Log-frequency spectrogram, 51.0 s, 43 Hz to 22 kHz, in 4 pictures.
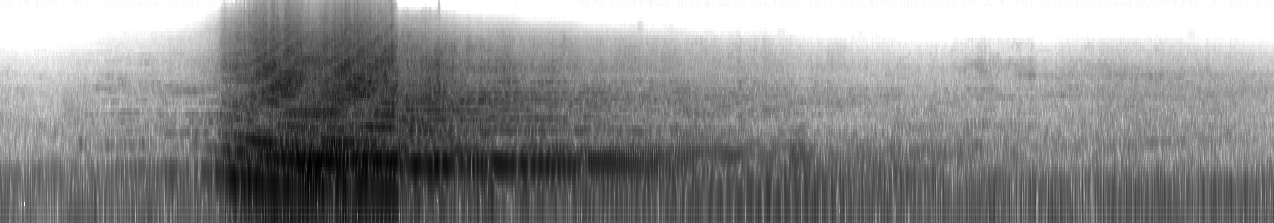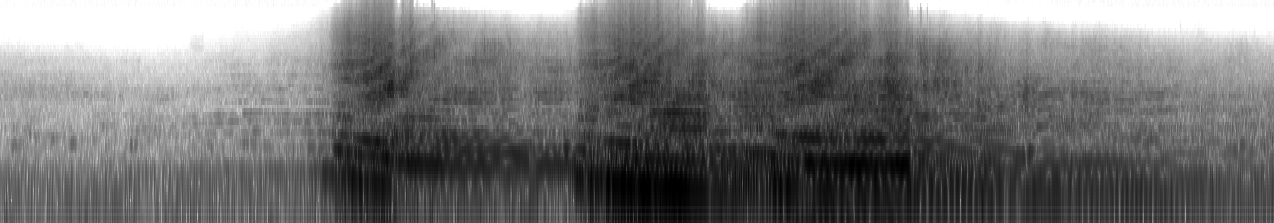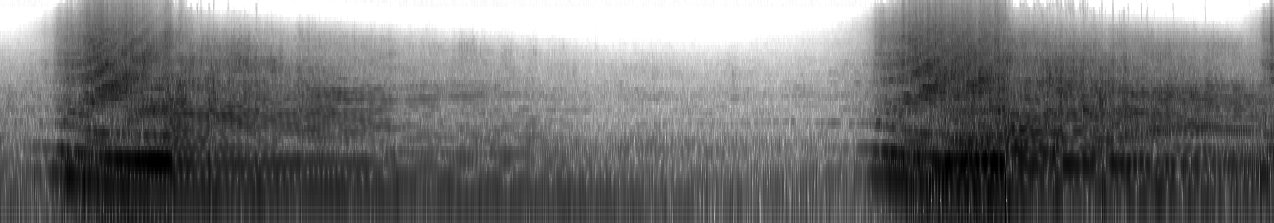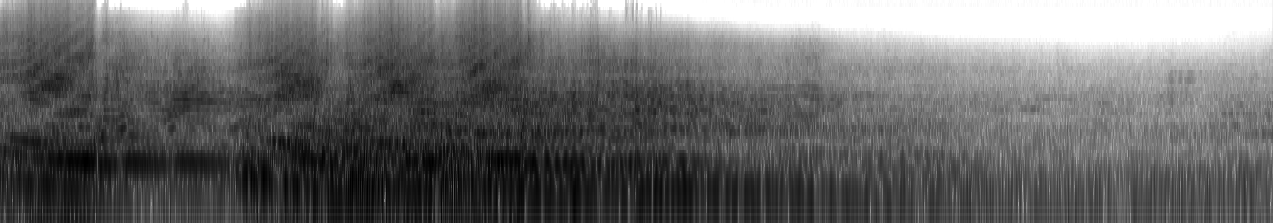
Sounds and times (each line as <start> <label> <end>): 0.0 motorcycle grand prix 50.9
